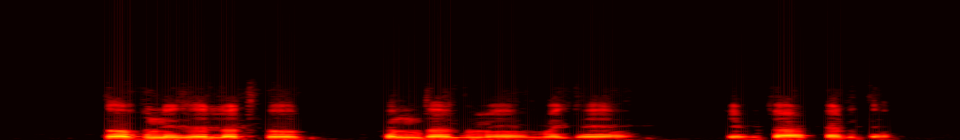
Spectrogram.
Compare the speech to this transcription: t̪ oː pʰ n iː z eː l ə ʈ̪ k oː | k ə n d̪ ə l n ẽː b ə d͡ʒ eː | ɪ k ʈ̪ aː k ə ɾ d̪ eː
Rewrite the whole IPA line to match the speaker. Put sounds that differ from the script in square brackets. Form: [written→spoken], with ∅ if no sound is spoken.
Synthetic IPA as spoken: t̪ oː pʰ n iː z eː l ə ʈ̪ k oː | k ə n d̪ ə l [n→m] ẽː [b→m] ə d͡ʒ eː | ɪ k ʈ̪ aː k ə ɾ d̪ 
